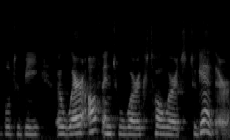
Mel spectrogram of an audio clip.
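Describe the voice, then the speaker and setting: A woman speaks with a French accent at a fairly high pitch. Her intonation stays fairly even. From France. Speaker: sustainability consultant. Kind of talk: online interview.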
